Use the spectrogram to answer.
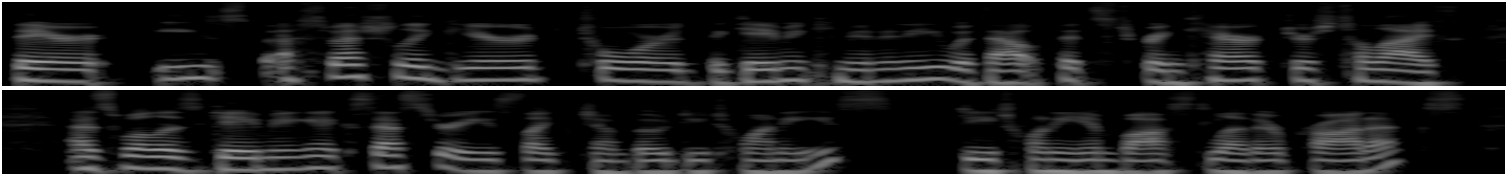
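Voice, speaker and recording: A woman with a low voice, froggy from illness, reads a prepared announcement for a show. The sound is close and dry. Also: dry recording. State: froggy voice from being sick. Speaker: show regular reading a shout-out. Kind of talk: read-out announcement.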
